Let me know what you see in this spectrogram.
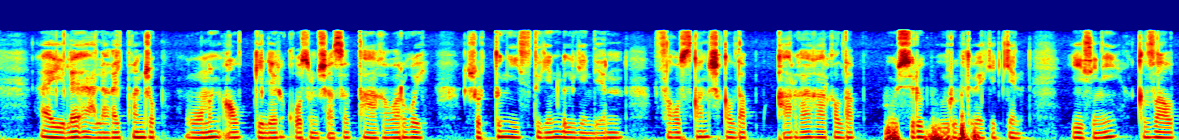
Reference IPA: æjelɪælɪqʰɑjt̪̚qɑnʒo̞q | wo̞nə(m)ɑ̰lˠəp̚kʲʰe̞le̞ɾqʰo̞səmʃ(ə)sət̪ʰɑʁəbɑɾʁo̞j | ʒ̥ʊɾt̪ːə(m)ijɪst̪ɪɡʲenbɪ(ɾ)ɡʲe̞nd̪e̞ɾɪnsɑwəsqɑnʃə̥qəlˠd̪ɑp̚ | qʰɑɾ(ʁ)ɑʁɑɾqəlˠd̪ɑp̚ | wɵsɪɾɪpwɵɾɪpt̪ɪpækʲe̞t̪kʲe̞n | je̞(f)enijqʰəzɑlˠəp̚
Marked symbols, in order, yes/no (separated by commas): no, no, no, no, yes, no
